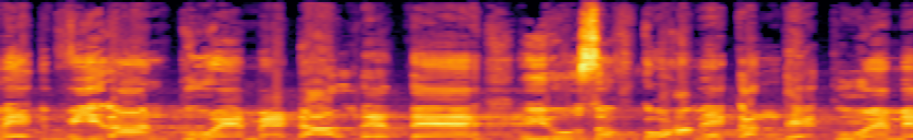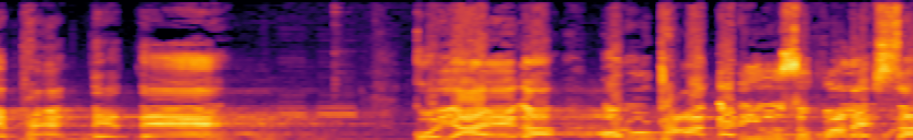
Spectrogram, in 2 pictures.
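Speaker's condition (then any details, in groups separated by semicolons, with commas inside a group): No condition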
